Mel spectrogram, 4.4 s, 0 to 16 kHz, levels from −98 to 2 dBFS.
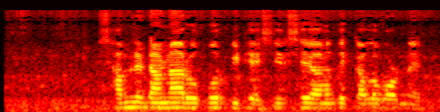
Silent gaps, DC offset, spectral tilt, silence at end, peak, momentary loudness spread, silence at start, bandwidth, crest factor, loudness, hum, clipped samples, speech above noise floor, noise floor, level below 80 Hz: none; under 0.1%; -4.5 dB/octave; 0.15 s; -8 dBFS; 11 LU; 0.2 s; 11.5 kHz; 20 dB; -27 LUFS; none; under 0.1%; 24 dB; -51 dBFS; -58 dBFS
